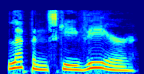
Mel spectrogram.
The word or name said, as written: lepenski vir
